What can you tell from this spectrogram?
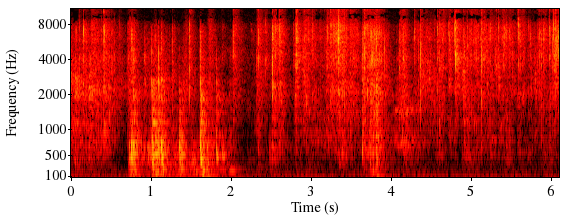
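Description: Plastic packaging crinkling and rustling in the hands as a small plastic bag is handled and opened, with the loudest crackles about a second in and again near the four-second mark.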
